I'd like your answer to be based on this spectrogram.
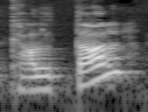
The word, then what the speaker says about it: Kaldal: Mitt efternamn är ett isländskt efternamn. Så att därför så heter det på isländska Kalldal.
